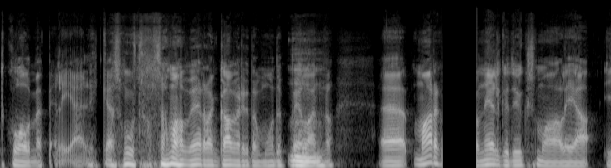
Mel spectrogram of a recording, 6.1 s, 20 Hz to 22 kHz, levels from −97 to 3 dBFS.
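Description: At 4.42 s the speech cuts out abruptly and stays silent for about 350 ms, until 4.77 s, before continuing. This is a playback stall: the player likely ran short of data or had its output thread blocked, leaving the output empty until it recovered.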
